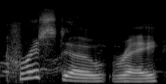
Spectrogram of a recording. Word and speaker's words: Cristo Rey: We were told the pronunciation is Cristo Rey, but of course in Spanish and Italian language, it would typically be pronounced Cristo. Um, but we did ask someone on the the the Cristo team and they said Cristo, so we'll go with that.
